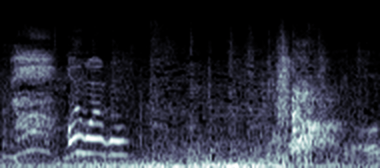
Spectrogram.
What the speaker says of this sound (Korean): 너가 지금 짖는 게 왜 짖는 거야?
